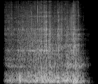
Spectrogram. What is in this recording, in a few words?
Brick Drag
